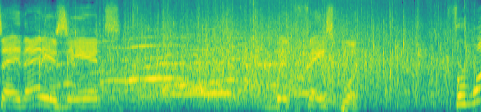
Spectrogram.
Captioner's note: audience cheering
